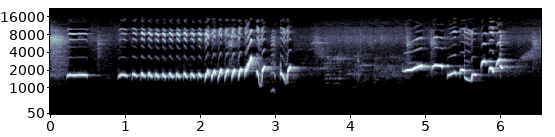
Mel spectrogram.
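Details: Over-excited caged white-rumped shama whose singing stirs up other birds in the house: a fast series of repeated whistled notes slowly rising in pitch, ending in a sharp upward flourish, then a pause and a varied warbling phrase.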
